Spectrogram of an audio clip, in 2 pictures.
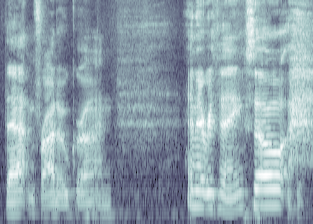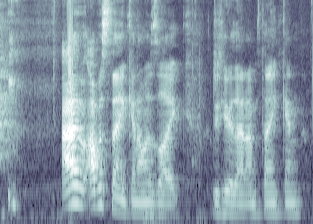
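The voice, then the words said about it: Southern American accent. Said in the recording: “The southern accent coming out. ... it comes out even worse ... it's thick”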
